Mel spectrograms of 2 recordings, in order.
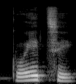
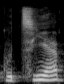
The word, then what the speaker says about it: Coetzee: entrevista que es john coetzee que decíamos que se pronuncia de cuchía pero se llama lo conocemos aquí como john coetzee y que creo que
